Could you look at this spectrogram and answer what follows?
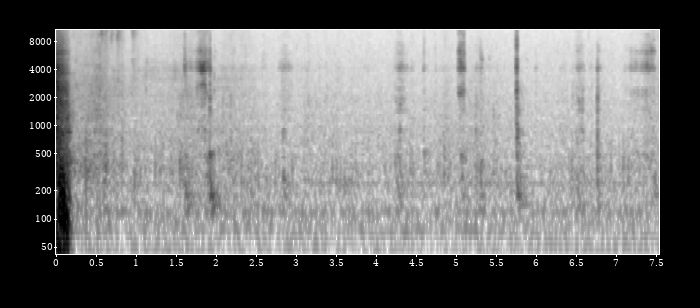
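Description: A loud thump right at the start, then a stopped metal lathe with scattered small metallic clicks and taps as the cutting tool and carriage are handled by hand.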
